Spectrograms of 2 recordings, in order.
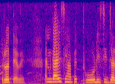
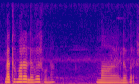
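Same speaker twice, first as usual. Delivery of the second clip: much softer, fading toward my lover; soft lover's line; 6 dB quieter than usual. Acted. Wing calling himself Wangji's lover, softly. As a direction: murmur it close and intimate. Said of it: "इस तरह से wing बोलता है".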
